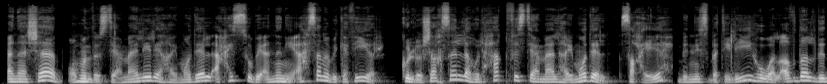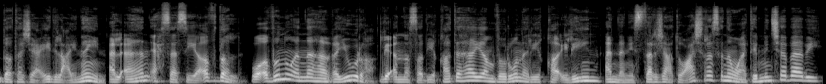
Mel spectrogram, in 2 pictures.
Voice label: arabic male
